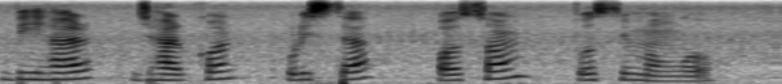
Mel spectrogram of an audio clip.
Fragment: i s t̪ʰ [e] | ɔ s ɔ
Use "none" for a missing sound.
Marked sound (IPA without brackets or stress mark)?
a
